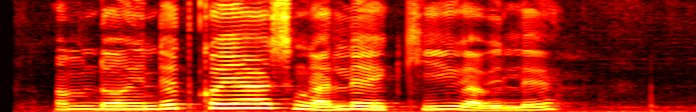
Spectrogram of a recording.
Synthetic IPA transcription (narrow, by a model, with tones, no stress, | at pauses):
a˨mdo˨i˨nde˦t̪ko˦ja˦ʃiŋɡa˨le˦kʰi˦ɡa˨bi˨le˦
